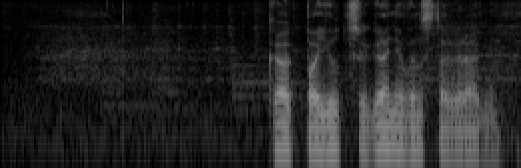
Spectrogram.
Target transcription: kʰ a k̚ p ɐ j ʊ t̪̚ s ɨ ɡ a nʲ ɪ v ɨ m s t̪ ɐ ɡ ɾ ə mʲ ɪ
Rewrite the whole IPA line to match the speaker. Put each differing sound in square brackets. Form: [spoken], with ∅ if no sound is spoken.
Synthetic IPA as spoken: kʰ a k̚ p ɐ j [u] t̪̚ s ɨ ɡ a nʲ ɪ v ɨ [n] s t̪ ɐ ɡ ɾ [a] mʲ ɪ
